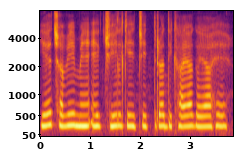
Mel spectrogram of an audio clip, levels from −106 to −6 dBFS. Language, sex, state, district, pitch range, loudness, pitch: Hindi, female, Assam, Kamrup Metropolitan, 250-260 Hz, -14 LUFS, 255 Hz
